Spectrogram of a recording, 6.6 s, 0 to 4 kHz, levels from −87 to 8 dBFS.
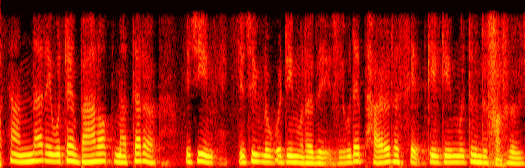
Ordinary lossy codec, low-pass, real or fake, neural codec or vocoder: none; 3.6 kHz; fake; codec, 16 kHz, 0.5 kbps, X-Codec, WavLM features, trained on Multilingual LibriSpeech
